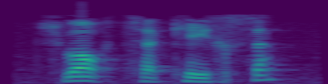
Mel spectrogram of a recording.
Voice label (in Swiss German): "schwarzi kirsch", alsace; vin; cerise noire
